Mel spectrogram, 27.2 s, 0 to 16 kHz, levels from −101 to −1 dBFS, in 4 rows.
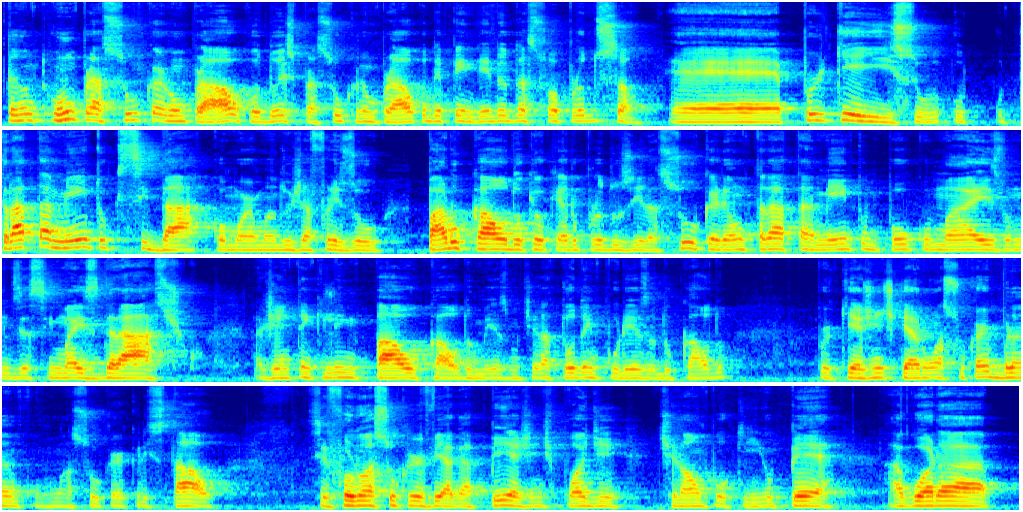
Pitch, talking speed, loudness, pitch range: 140 Hz, 190 wpm, -26 LUFS, 130-150 Hz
